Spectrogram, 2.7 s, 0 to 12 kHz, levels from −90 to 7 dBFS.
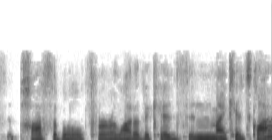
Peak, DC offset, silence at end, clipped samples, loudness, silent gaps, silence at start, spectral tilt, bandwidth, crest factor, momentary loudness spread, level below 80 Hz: -6 dBFS; under 0.1%; 0 s; under 0.1%; -23 LUFS; none; 0.05 s; -6.5 dB/octave; 7.8 kHz; 16 dB; 6 LU; -70 dBFS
